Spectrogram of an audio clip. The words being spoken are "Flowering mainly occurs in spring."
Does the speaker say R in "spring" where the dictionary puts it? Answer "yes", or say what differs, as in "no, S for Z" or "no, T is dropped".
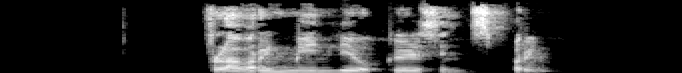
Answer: yes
